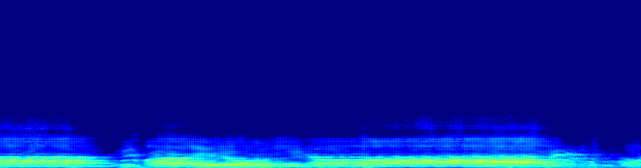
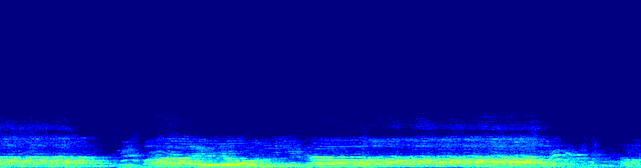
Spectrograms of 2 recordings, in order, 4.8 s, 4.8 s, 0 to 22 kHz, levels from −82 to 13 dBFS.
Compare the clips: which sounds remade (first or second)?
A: first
